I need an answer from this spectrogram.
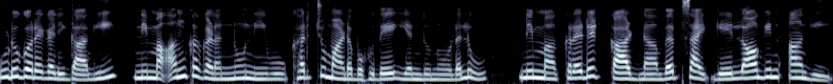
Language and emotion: Kannada, neutral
